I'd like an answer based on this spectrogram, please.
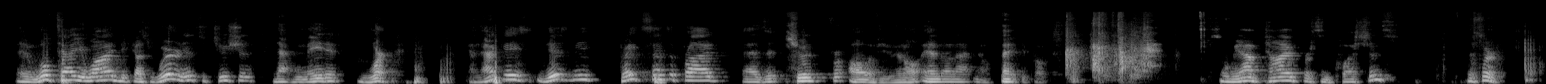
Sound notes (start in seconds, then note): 10.6 audience applauding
